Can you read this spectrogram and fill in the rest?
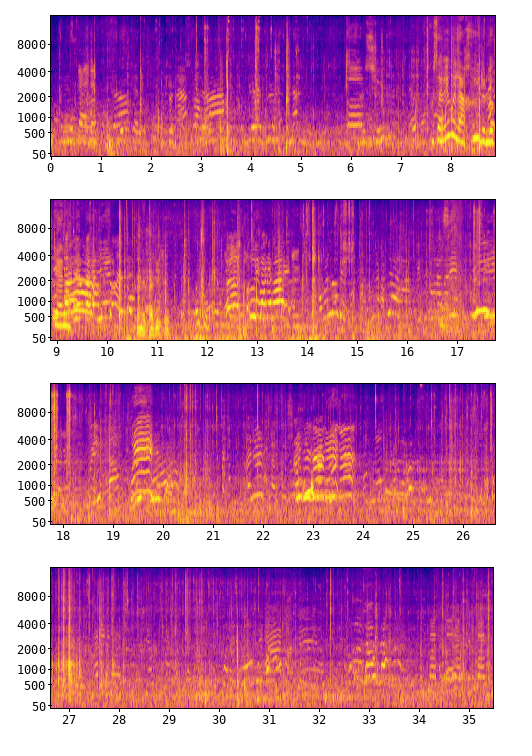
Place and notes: On the principal square of this town, sunday afternoon, young scouts are playing.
